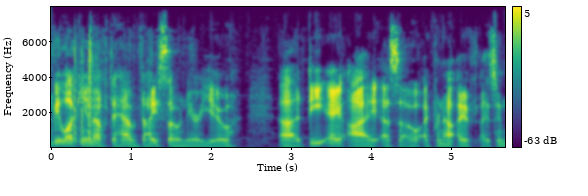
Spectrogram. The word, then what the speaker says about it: Daiso: If you happen to be lucky enough to have Daiso near you, D-A-I-S-O, I assume that's how it's pronounced, Daiso.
